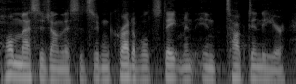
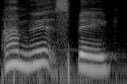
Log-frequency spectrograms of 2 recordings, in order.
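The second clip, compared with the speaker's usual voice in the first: put-on higher, slow small child; higher slow child's voice; little boy; 10 semitones higher, 4 dB louder, much slower than usual. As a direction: sound small and unsure.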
